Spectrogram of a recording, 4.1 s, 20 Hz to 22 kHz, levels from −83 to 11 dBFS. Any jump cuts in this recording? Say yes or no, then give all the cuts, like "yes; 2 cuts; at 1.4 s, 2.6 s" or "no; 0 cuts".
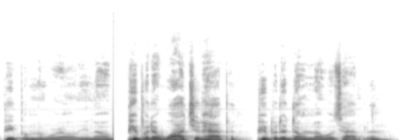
yes; 2 cuts; at 1.1 s, 2.4 s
